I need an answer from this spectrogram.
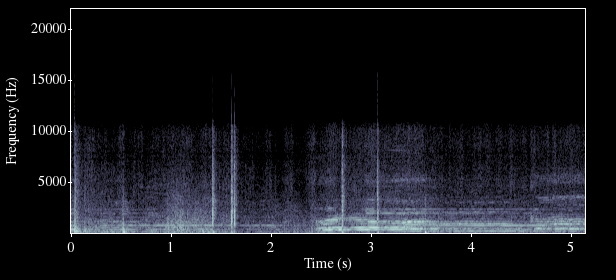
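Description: Music with long held notes and singing plays through the fireworks show, with several sharp firework bangs going off: two near the start, two in quick succession about a second and a half in, and more around three seconds in.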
